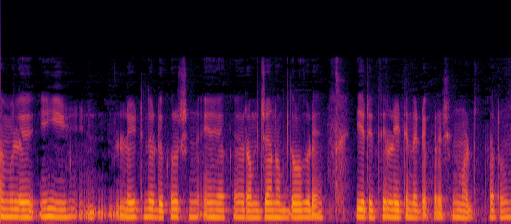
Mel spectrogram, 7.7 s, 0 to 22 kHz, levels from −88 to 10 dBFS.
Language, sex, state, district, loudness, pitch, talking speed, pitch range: Kannada, male, Karnataka, Belgaum, -16 LUFS, 130 Hz, 85 wpm, 125-135 Hz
